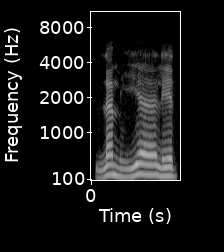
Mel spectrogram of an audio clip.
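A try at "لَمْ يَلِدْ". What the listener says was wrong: ইয়া টান হয়ে গেল। লাম ইয়ালিদ ইয়া টান হয়ে যাচ্ছে। লাম ইয়ালিদ।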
